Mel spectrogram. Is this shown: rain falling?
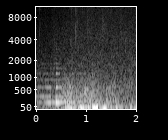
yes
